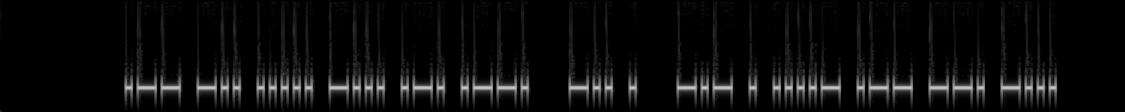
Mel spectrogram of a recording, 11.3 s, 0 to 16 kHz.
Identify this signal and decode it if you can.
Morse code, heard as a keyed tone, about 20 wpm, 700 Hz. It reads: WD5BRP DE KE4WGB
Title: USA Callsign DE Callsign 20wpm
